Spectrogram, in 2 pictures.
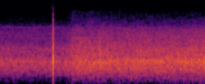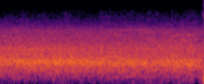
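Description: A large crowd cheers steadily, swelling louder.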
